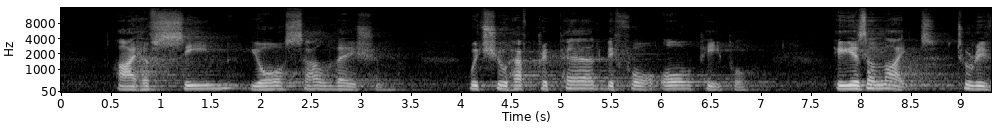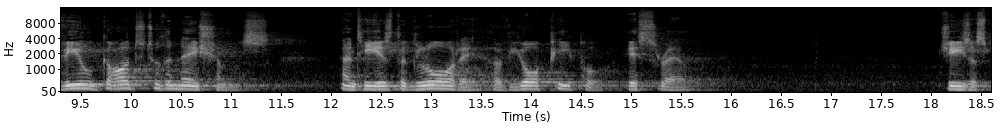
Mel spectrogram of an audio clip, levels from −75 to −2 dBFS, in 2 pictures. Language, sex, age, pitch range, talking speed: English, male, 60-79, 125-150 Hz, 105 wpm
